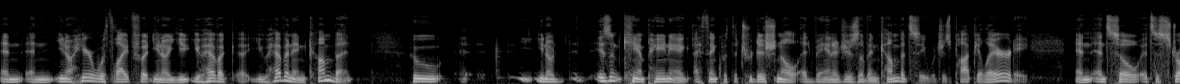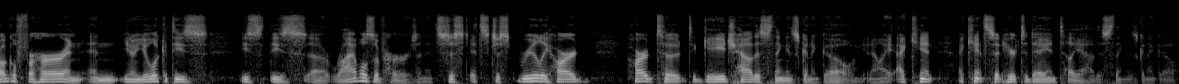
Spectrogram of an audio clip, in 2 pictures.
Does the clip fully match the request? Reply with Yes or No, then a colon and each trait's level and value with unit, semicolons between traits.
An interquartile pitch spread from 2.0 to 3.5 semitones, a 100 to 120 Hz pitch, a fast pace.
Yes: average, 3.2 semitones; low, 115 Hz; fast, 235 wpm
